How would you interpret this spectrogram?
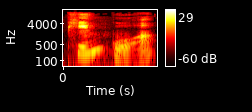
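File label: "ping2guo3", Mandarin Chinese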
